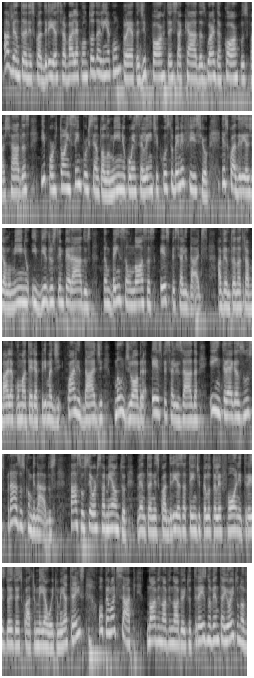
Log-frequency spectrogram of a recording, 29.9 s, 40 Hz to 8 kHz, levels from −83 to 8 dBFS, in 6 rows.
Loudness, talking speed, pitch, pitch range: -16 LUFS, 120 wpm, 205 Hz, 185-225 Hz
